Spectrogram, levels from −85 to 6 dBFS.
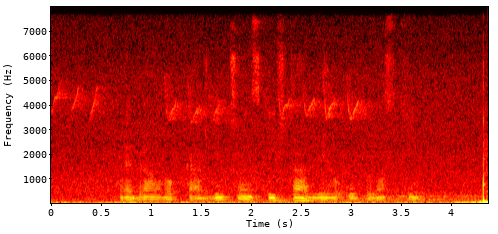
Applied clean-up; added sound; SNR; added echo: none; Water; -4 dB; reverberation time 0.2 s.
